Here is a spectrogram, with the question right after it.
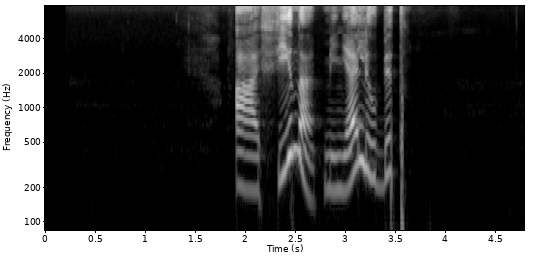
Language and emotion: Russian, positive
